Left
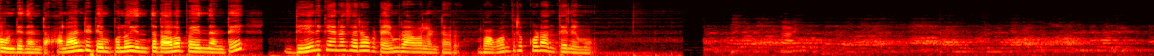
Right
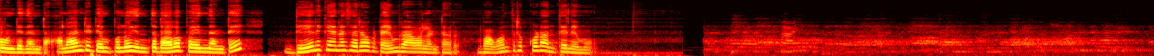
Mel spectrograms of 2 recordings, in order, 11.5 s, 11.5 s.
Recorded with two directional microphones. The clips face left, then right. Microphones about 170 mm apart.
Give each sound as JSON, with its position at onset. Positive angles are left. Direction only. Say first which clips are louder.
{"t": 0.1, "sound": "a woman's voice", "louder": "right 4 dB", "side_deg": -30}
{"t": 2.9, "sound": "a woman's voice", "louder": "right 4 dB", "side_deg": -50}
{"t": 7.8, "sound": "chatter", "louder": "left 1 dB", "side_deg": 0}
